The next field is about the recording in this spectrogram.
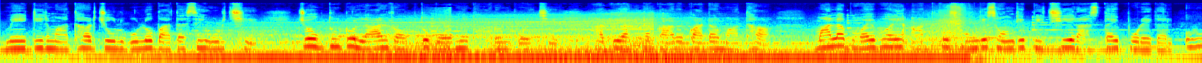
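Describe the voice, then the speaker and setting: A woman's voice: a little high, fairly even intonation, normal speed, loud music behind the voice. A woman telling a scripted story in a dramatic narrating style.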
